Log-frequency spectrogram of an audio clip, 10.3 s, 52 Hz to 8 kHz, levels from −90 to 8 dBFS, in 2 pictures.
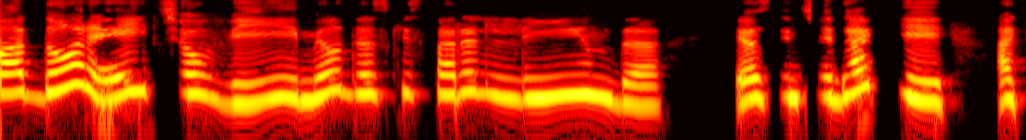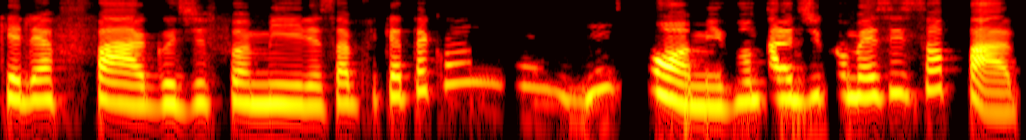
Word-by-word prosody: adorei 290 0 +1
te 295 -1 -12
ouvir, 235 -2 -3
meu 260 +8 -1
Deus, 275 -1 -5
que 280 +1 -11
história 275 +1 -5
linda! 245 -6 -1 0.3
Eu 230 +2 +1
senti 245 +1 -5
daqui 260 - -1 0.2
aquele 225 +1 -1
afago 200 -4 +3
de 195 +2 -6
família, 195 -2 -1
sabe, 200 +2 -3
fiquei 230 +3 -2
até 255 +5 -2
com 390 +6 -9 0.3
com 355 -3 -16
com 295 +8 -4 0.2
fome, 195 - +7
vontade 220 +3 +1
de 255 - -4
comer 250 -1 0
esse 255 +3 -1
ensopado. 285 - +3
245 Hz, 160 wpm, -20 LUFS, 210-280 Hz, 0.3 s, fome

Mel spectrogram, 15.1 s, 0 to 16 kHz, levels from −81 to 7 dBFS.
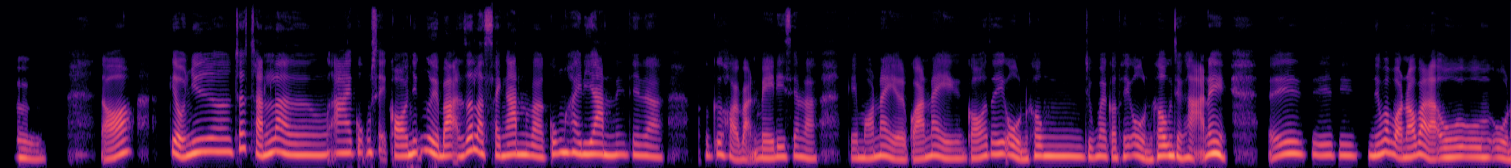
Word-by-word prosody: Ừ, 145 -4 -4 0.6
đó, 235 +6 +1 0.4
kiểu 195 -8 +3
như, 250 +6 +4 0.2
ơ, - - 0
chắc 325 0 -2
chắn 200 -2 +2
là 210 -5 +2 0.2
ai 240 0 -1
cũng 245 +1 -5
sẽ - - -7
có 190 -1 -1
những 240 +8 +2
người 240 -7 +3
bạn 190 0 +2
rất 280 - +3
là 245 - +3
sành 195 -2 -2
ăn 215 0 +3
và 185 -3 0
cũng 225 +8 -1
hay 240 -2 +2
đi 215 0 +4
ăn 210 -3 +3
đấy, 210 0 -3
thế 205 - -2
là 180 -3 -2 0.4
thôi 195 - -7
cứ 220 - -2
hỏi 180 -9 -3
bạn 135 - -4
bè 155 -1 0
đi 175 +2 -1
xem 180 0 -4
là 150 -2 -3 0.3
cái 155 0 -6
món 155 +3 -1
này 175 -7 0
ở 135 0 -3
quán 145 +4 -2
này 155 -6 -1
có 160 +4 -2
thấy 220 0 0
ổn 175 -10 0
không, 185 0 +1
chúng 170 +1 -3
mày 185 -1 0
có 160 -1 -4
thấy 185 +3 -5
ổn 165 -9 -2
không 190 +3 +4
chẳng 175 -4 +1
hạn 165 +4 -1
ấy. 220 -4 +7 0.4
Đấy 220 +5 0
thì 200 -1 -3
thì 200 -1 -2
nếu 200 +3 +2
mà 245 - +2
bọn 190 -8 0
nó 175 +3 +3
bảo 210 -3 +3
là 140 - +2
"Ồ, 155 +3 -1 0.4
ổn, 165 0 -1
ổn, 155 -4 -3
190 Hz, 260 wpm, -24 LUFS, 165-220 Hz, 0.6 s, ấy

